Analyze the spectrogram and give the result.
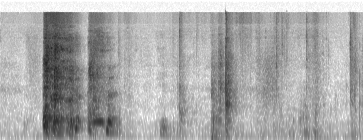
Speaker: I still have a little bit of a cough from my cold that I had. It's taken me a while to get over that cold, so I'm sorry if I sound a little bit stuffy and if I have to cough every once in a while.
